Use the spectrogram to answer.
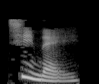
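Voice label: "气馁" Mandarin Chinese; chinese flashcards; hsk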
